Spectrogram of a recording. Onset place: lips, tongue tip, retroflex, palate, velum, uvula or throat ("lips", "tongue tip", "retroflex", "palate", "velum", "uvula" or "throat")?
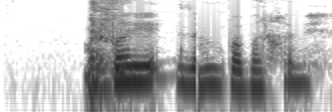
lips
